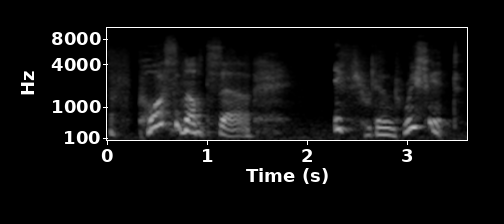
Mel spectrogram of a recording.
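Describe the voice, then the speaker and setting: An actress playing an earnest, naive English governess with a British accent in a radio drama, genteel and insistent in manner. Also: female voice, fairly high pitch, wildly swooping pitch, slow pace, husky, exaggerated voice. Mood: grateful, deferential.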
